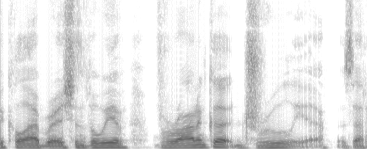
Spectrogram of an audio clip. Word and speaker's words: Droulia: But we have Veronica Droulia. Is that how I pronounce it?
